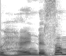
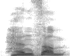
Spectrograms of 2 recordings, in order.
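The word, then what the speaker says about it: handsome: होगा हैंडसम पढ़ेंगे इसको हैंडसम मत पढ़िएगा यहां पे जो है ना डी साइलेंट रहेगा ठीक है ना यहां पे डी का उच्चारण नहीं होता है हैंडसम एच ए एन डी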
